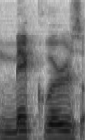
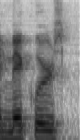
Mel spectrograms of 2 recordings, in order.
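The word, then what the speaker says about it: Mickler: and write, it's spelled Miklers all day long. M I C K L E R S. But it's a local family name here. So it's pronounced Mikler. If you say Miklers, people dead giveaway.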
